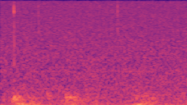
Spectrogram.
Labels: {"label": "ambient", "recorder": "HydroMoth"}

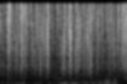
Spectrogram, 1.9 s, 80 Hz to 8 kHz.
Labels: {"label": "biophony, cascading saw", "recorder": "SoundTrap 600 or HydroMoth"}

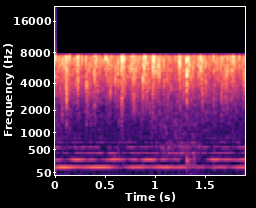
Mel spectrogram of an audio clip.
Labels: {"label": "biophony, midshipman", "recorder": "SoundTrap 500"}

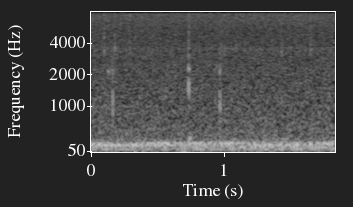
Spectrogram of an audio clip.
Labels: {"label": "anthrophony, boat engine", "recorder": "HydroMoth"}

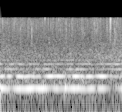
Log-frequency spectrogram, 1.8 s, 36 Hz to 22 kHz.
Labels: {"label": "biophony, midshipman", "recorder": "SoundTrap 500"}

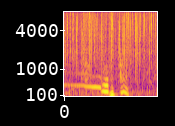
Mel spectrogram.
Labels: {"label": "biophony, cascading saw", "recorder": "SoundTrap 600 or HydroMoth"}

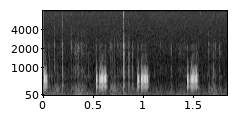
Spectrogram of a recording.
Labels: {"label": "biophony, knock croak", "recorder": "SoundTrap 300"}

